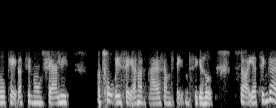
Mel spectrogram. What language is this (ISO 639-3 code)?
dan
